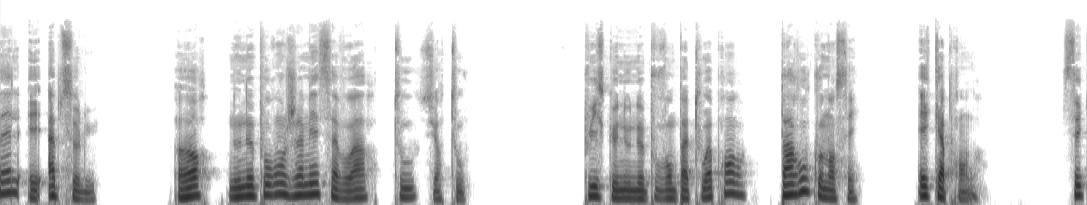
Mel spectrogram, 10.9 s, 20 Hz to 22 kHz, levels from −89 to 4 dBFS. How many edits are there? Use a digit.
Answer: 0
